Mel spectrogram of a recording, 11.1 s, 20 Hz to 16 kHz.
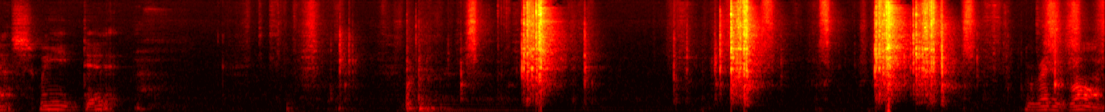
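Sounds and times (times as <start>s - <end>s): metallic clicks of shotgun handling: 5.2s - 6.0s, 7.2s - 7.7s, 8.8s - 9.6s.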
